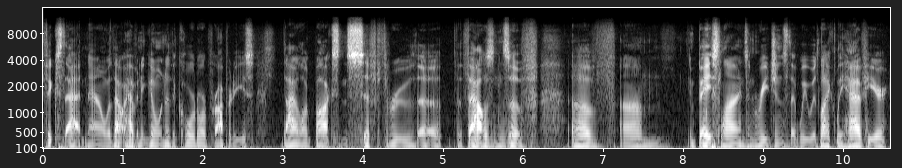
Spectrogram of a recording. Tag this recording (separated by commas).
Speech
